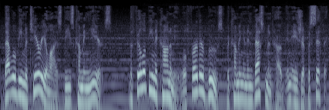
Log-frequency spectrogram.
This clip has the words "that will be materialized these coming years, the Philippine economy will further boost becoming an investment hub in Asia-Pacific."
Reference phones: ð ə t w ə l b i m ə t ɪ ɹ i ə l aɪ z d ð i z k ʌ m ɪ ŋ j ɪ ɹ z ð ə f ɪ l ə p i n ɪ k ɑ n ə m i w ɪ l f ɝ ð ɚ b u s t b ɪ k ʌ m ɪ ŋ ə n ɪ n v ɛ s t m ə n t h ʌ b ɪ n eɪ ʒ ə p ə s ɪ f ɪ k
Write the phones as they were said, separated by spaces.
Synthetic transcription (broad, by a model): ð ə t w ə l b i m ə t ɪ ɹ i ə l aɪ z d ð i z k ʌ m ɪ ŋ j ɪ ɹ z ð ə f ɪ l ə p i n ɪ k ɑ n ə m i w ɪ l f ɝ ð ɚ b u s t b ɪ k ʌ m ɪ ŋ ə n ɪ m v ɛ s t m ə n t h ʌ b ɪ n eɪ ʒ ə p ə s ɪ f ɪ k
